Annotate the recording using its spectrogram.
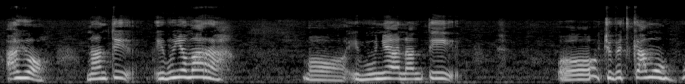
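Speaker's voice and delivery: mildly scaring a little sibling; acted warning of trouble; mock threatening. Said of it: "Jangan ditakut-takutin terus".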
